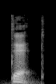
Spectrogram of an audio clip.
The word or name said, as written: debt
